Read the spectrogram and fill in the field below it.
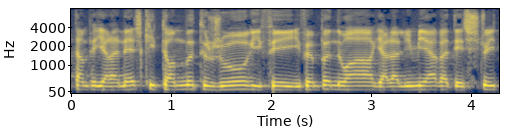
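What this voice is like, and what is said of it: French with a tinged foreign accent. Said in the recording (French): “on l'entend aussi à ton accent ... ce bel accent teinté”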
